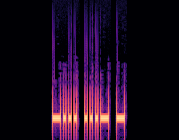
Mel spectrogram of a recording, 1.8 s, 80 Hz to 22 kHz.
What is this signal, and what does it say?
Morse code, heard as a keyed tone, about 44 wpm, 700 Hz. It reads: BVT
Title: All Cut Numbers - 3-Digit 45wpm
